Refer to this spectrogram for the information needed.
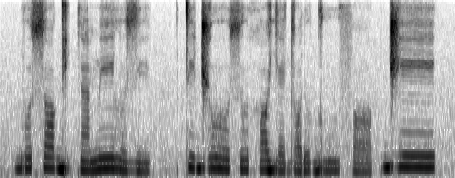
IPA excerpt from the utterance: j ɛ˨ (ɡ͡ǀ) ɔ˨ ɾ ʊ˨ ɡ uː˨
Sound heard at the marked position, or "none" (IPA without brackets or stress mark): d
